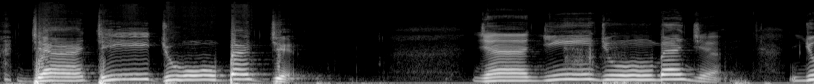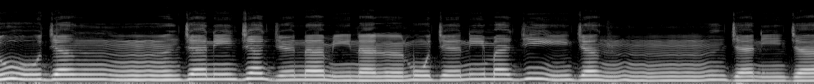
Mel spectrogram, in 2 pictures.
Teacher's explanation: kalau ja itu tengah lidah kita menempel ke langit-langit atas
